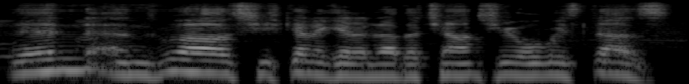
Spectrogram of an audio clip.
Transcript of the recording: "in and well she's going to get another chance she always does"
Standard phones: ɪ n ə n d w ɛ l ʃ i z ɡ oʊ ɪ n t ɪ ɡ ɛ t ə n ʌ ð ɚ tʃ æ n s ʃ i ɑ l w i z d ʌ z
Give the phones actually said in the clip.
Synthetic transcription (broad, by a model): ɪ n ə n w ɛ l ʃ i z ɡ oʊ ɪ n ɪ ɡ ɛ t ə n ʌ ð ɚ tʃ æ n s ʃ i ɑ l w i z d ʌ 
